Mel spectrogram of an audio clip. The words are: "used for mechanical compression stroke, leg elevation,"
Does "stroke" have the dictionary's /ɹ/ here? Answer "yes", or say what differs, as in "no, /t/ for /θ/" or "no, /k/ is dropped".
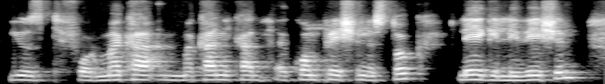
no, /ɹ/ is dropped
